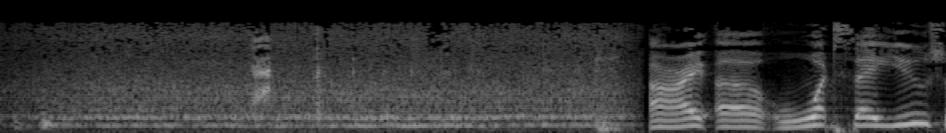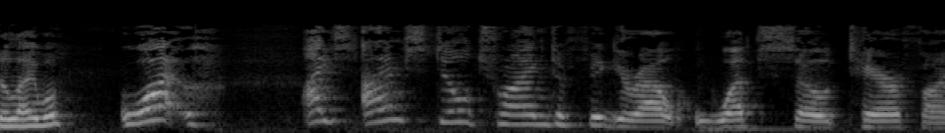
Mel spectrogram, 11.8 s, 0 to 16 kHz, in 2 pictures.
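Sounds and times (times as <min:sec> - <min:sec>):
bees buzzing: 0:00.0 - 0:04.0
speech: 0:04.0 - 0:11.8.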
